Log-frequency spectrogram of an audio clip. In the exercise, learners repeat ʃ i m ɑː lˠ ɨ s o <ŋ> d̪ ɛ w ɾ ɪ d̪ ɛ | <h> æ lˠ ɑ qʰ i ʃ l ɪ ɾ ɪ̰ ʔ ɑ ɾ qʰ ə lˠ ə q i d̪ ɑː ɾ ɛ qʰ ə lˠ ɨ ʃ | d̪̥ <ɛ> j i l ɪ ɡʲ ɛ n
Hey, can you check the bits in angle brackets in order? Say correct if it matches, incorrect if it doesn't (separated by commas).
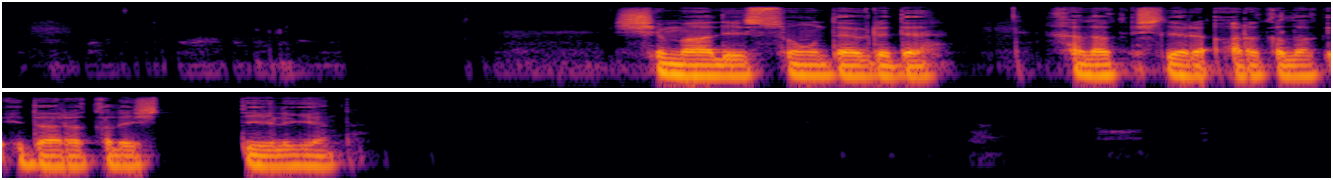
correct, incorrect, incorrect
